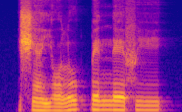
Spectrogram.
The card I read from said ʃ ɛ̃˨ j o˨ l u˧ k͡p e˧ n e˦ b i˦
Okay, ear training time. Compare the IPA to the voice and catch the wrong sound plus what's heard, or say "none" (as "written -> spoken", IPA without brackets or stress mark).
b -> f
